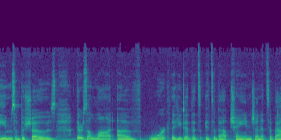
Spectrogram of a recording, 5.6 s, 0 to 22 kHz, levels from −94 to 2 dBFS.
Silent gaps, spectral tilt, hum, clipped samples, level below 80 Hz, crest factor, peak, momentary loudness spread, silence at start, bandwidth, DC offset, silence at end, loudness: none; -6 dB/octave; none; under 0.1%; -44 dBFS; 14 dB; -8 dBFS; 6 LU; 0 s; 14.5 kHz; under 0.1%; 0 s; -24 LUFS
